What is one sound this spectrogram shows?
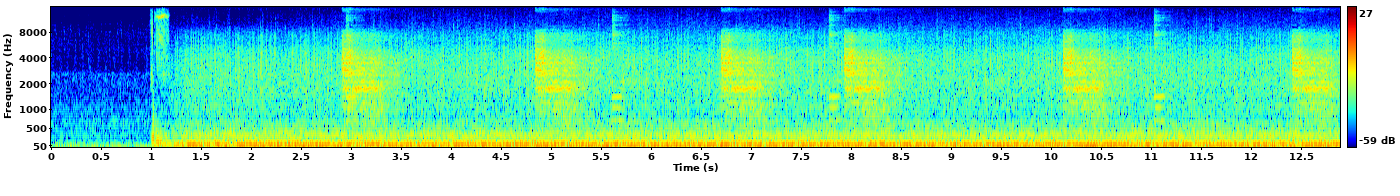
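A flamethrower roars steadily.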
